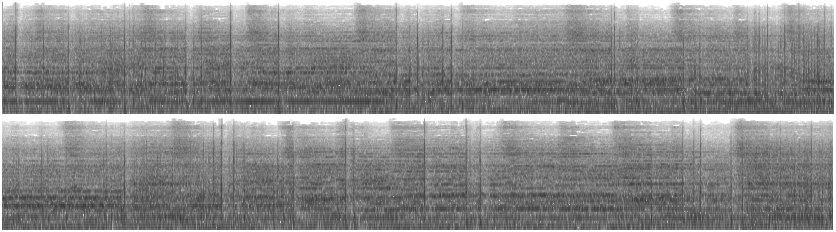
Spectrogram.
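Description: Fireworks bursting again and again over loud show music with steady held notes.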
